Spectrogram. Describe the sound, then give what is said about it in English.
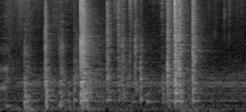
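A spoon stirs a fresh cup of brewed coffee with oat milk and RumChata, making a quick run of many light clinks and taps against the cup. No one speaks. “Just a little dab. Oh, yeah. A quick little stir, stir, stir.”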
